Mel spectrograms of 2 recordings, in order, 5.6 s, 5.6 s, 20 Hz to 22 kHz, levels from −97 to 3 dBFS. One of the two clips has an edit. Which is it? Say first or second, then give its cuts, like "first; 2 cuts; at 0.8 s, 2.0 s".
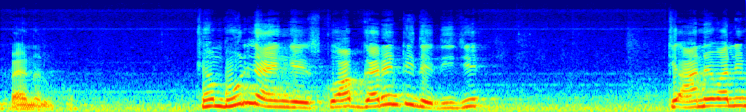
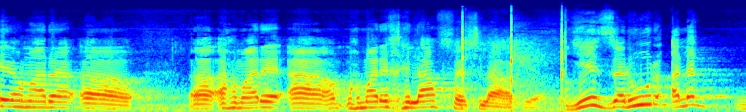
second; 1 cut; at 4.2 s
